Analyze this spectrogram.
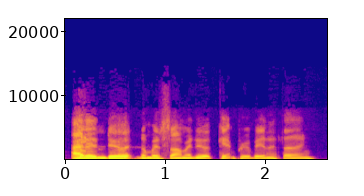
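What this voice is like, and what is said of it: Bart Simpson cartoon voice impression. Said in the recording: “Sounds like you got a frog in your throat. ... Got Bart Simpson stuck in there.”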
